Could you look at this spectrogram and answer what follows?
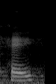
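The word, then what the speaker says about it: hej: And in Swedish it's pretty easy too, it's just like hey.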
